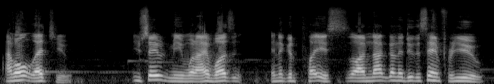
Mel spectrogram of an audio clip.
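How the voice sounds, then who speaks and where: A high-pitched, frantic teenage girl played by a man, a loyal best friend in a visual novel drama. The delivery is desperate and emphatic, with music behind it. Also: fairly quick, natural voice. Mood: earnest pleading.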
